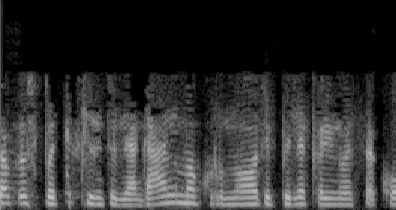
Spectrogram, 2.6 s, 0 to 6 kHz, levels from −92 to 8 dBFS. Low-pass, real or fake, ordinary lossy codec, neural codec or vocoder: 5.4 kHz; fake; MP3, 24 kbps; vocoder, 24 kHz, 100 mel bands, Vocos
